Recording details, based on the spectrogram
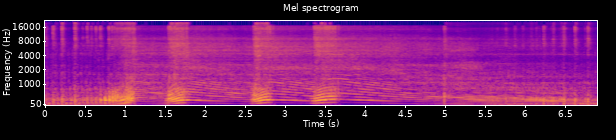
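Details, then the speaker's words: Cheap Chinese BNK 2-stroke enduro bike with a VForce reed block and the original carburettor re-jetted: four quick throttle blips rise cleanly and fall back to a crisp ring-ding idle with no mid-range stumble; normal, healthy revving. "Absolutely instant acceleration. Wow. I'm looking forward to getting this out on the road very soon."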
